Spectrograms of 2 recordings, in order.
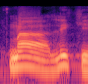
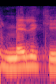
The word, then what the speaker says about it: Maliki: Maliki Yevmiddin. Maliki Yevmiddin. Malik sahip demek. – Evet. – Bu Melik diye de okunur. Meliki Yevmiddin diye de.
